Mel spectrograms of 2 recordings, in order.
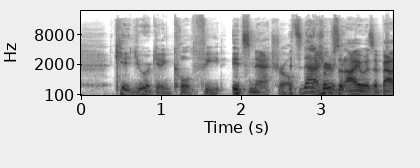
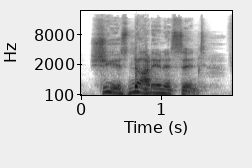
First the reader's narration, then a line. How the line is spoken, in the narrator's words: Foss yelled out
